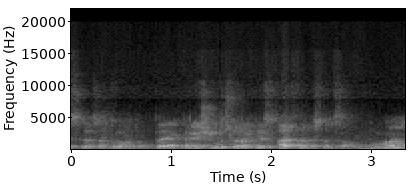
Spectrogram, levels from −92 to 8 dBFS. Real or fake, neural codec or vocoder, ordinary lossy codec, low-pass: real; none; Opus, 24 kbps; 19.8 kHz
